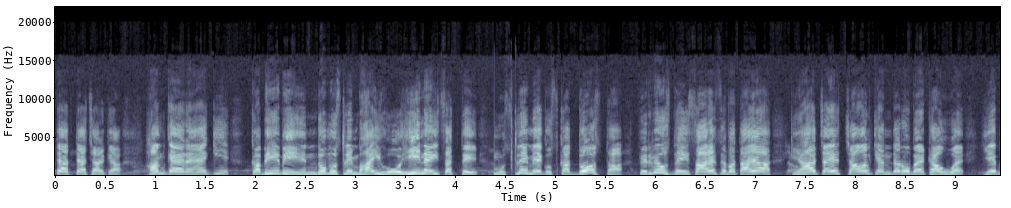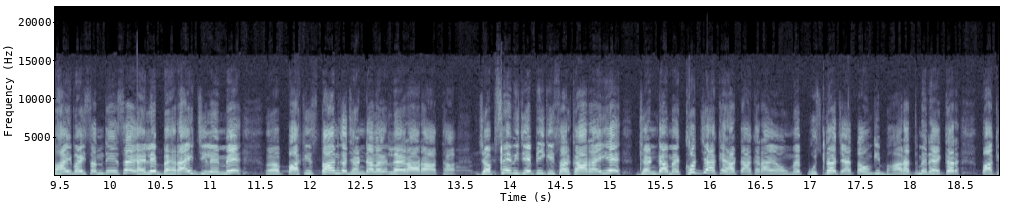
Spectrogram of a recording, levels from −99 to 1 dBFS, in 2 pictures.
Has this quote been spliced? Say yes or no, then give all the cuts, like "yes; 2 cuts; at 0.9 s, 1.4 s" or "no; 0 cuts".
yes; 3 cuts; at 4.4 s, 5.7 s, 10.3 s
